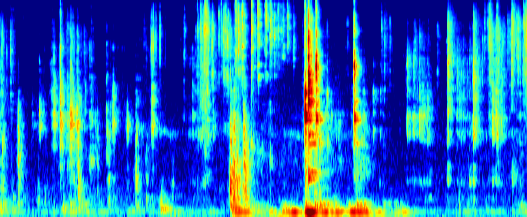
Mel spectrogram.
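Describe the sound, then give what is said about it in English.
Dice clatter and tumble through a dice tower for a dexterity athletics roll, scattered light clicks building to a loud, hollow rattling burst in the middle, then trailing off into a few soft taps. No voices. “I moved my dice tower because I didn't want to deafen anyone anymore.”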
